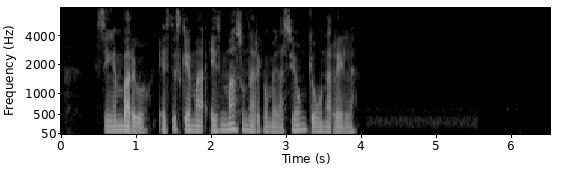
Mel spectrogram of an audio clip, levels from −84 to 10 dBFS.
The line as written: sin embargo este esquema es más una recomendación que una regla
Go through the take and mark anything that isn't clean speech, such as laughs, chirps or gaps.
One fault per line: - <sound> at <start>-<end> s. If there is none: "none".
none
